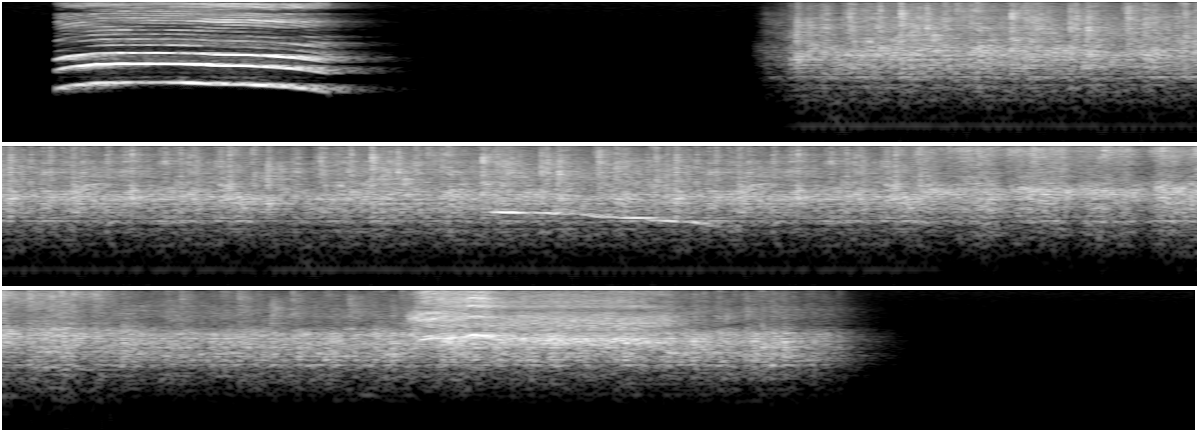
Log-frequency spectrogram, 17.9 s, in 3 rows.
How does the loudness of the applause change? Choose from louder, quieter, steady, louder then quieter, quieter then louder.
steady.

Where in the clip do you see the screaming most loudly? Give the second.
1 s.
